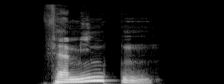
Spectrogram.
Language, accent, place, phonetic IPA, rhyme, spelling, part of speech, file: German, Germany, Berlin, [fɛɐ̯ˈmiːntn̩], -iːntn̩, verminten, adjective / verb, De-verminten.ogg
- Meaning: inflection of verminen: 1. first/third-person plural preterite 2. first/third-person plural subjunctive II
